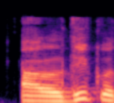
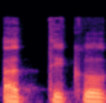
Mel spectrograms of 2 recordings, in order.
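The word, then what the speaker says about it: الديك: Samsiah dikut diku jadi addiku ya adiku misal gini ya. Bukan aldiku tapi addiku karena dia ee syamsiah.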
